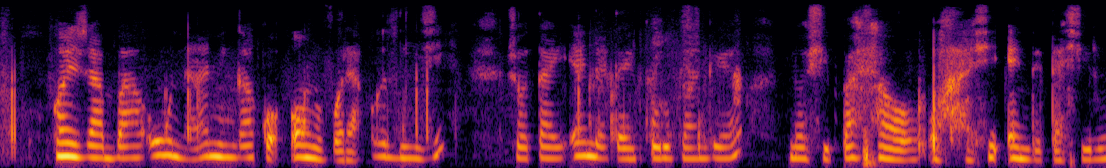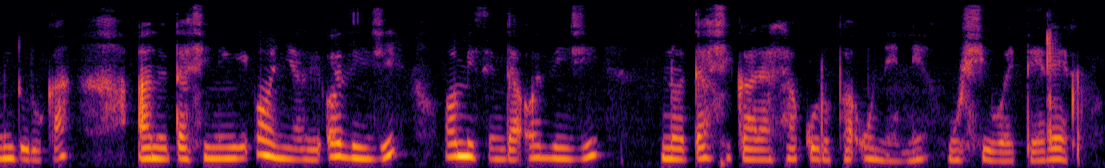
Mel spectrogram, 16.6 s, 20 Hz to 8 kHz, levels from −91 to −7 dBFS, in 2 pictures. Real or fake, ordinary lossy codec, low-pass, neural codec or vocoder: real; MP3, 64 kbps; 7.2 kHz; none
